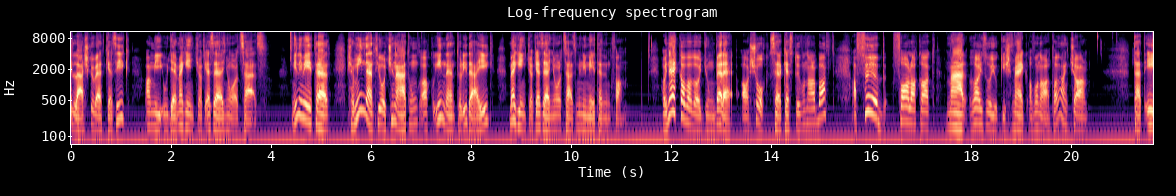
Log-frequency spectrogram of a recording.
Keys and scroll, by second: 2.0-3.3 typing, 4.4 Return.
